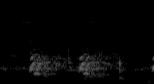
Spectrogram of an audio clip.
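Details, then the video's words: Pinscher cries at the birth of Riqueza's first puppy, indoors: a few short, high, squealing whimpers, each rising then falling, spaced about half a second apart. "Nascimento do primeiro filhote da pinscher riqueza cadela chora muito alto!!"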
